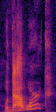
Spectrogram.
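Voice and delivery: high, lilting question rising on "work"; reasonable man tonality. Shown as a demonstration. Salesperson testing the close with a prospect, reasonable and light. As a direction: ask it as a harmless, reasonable suggestion. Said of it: "He calls it the reasonable man tonality".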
